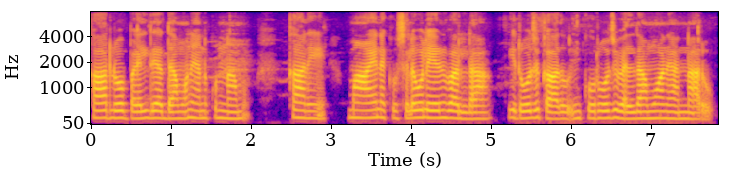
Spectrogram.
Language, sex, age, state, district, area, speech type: Telugu, female, 45-60, Telangana, Hyderabad, urban, spontaneous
